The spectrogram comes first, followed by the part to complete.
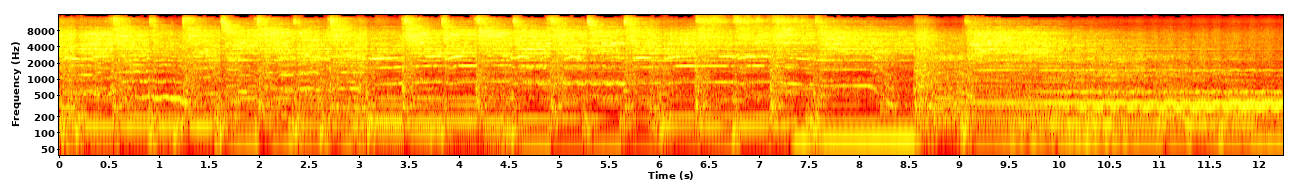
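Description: Live rock trio of electric guitar, electric bass and drum kit playing an up-tempo song with a steady cymbal beat. About nine seconds in the cymbal beat stops and sustained notes ring on.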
